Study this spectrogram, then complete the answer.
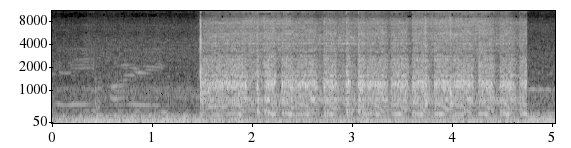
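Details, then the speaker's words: Wrecked Honda S2000 with an engine of unknown condition, being cranked with a makeshift setup: the starter turns slowly, about one and a half turns a second, for three seconds without catching. Slow cranking, battery suspected of draining. "think it's it's hard. It's having a hard time cranking. Like it's you know the like you said the battery is uh draining"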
